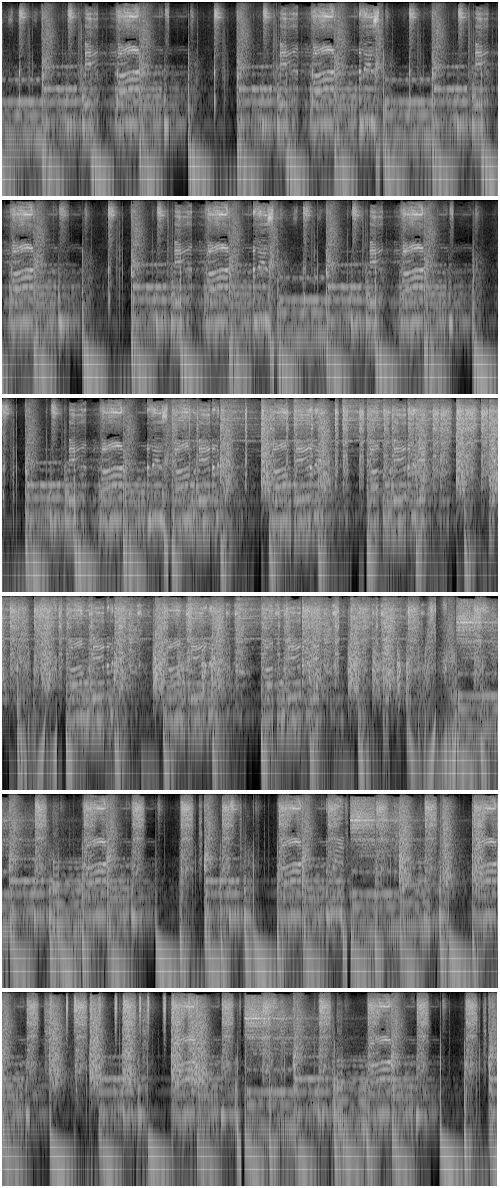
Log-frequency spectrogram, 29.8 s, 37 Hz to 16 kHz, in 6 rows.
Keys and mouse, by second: 0.0 f, 1.0 s, 2.4 s, 3.5 s, 5.3 s, 5.5 f, 7.2 f, 7.6 click, 9.3 s, 9.5 f, 12.1 s, 12.9 ctrl+z, 13.2 s, 14.5 s, 15.0-15.6 drag, 15.5 s, 17.5-17.9 drag, 18.3 s, 18.4-19.9 drag, 20.0-20.4 drag, 20.8 s, 21.7-24.9 drag, 23.9 s, 24.8 s, 24.8 f, 26.4 s, 27.2 f, 27.9 f, 29.1 s.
